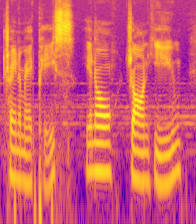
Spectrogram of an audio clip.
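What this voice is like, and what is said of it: Put-on Northern Irish accent. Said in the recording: “That's my Northern accent.”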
